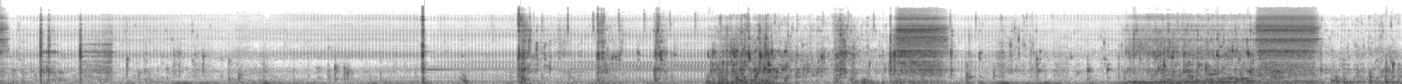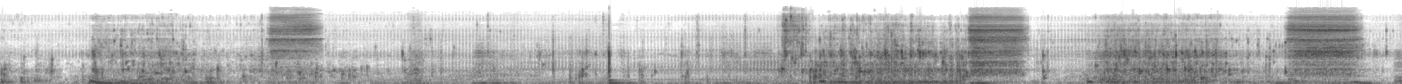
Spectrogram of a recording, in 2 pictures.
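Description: Scuba diver breathing through a regulator underwater: a hissing inhale and a rush of exhaled bubbles every few seconds, with scattered clicks and knocks in between.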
